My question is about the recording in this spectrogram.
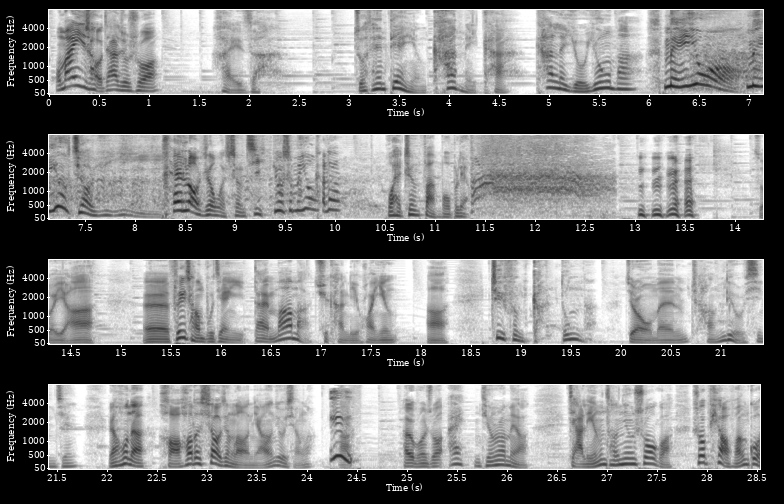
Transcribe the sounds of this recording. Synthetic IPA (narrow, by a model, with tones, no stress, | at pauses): wɔ˨˩ma˥mi˥˩ʈ͡ʂʰɑ˨˩ʊt͡ɕja˥t͡ɕjo˥˩ʊʂwɔ˥ | xa˧˥ɪd͡zə˧ | t͡swɔ˧˥t̪ʰjɛ˥nt̪jɛ˥˩njḭ˨˩ŋkʰa˥˩nmḛ˧˥ɪkʰa̰˥˩nkʰa˥˩nlə˩jo˨˩ʊjʊ˥˩ŋmɐ˨me˧˥ɪjo˥˩ŋme˧˥ɪjo˨˩ʊt͡ɕjɑ˥˧ʊy˥˧i˥˧˩kʰa˥ɪlɑ˥˩ʊɻə˧˥nwɔ˨˩ʂɤ˥ŋt͡ɕʰi˥˩jo˥˩ʊʂə˧˥mə˧jʊ˥˧ŋkʰa˥˩nt̪ʰa˧˥wɔ˨˩xa˥ʈ͡ʂə˥ŋfa̰˨˩npɔ˧˥pu˧˥˩jɑ˨˩˦ | swɔ̰˧˥ḭ˨˩ɐ̰˧ | ə˧fe˥ɪʈ͡ʂʰɑ˧˥ŋpu˥˧t͡ɕjɛ˥˧nḭ˥˩t̪a˥˩ɪma˥ma̰˨˩t͡ɕʰy˥˧kʰa̰˥˩nlḭ˧˩xwa̰˥ni˥ŋ | ɐ̰˧ʈ͡ʂɤ˥˧fə˥˩nka˨˩nt̪ʊ˥˩ŋnə˩ | t͡ɕjo˥˧ɻwɔ̰˨˩mə˦nʈ͡ʂʰɑ˧˥ŋljo˧˥ʊɕi˥nt͡ɕjɛ˥n | ɻa˧˥nxo˥˩ʊnə˩xɑ˨˩ʊxɑ˥˩ʊd̪ə˩ɕjɑ˥˧ʊt͡ɕi˥˩ŋlɑ̰˨˩ʊnjɑ̰˧˥ŋt͡ɕjo˥˩ʊɕi˧˥ŋlə˧˥˩ | xa˧˥jʰjʂwɔ˥ʔa˥˩ɪni˨˩t̪ʰi˧˥ŋʂwɔ˥˩me˧˥ɑ̰˨˩t͡ɕja̰˨˩li˧˥ŋt͡sʰɤ˧˥ŋt͡ɕi˥ŋʂwɔ˥kwɔ̰˥˩ʂwɔ˥pʰjɑ˥˩ʊfɑ˧˥ŋkwɔ˥˩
